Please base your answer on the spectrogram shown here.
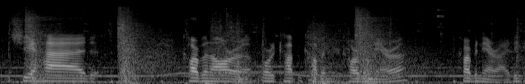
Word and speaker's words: carbonara: her and there she had carbonara or carbonara carbonara i think it's pronounced the americans pronounce it she had carbon era like almost every single day or very often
